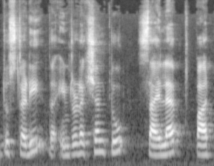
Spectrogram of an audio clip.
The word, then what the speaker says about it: Scilab: Scilab is pronounced as Sci, that is scientific, and Lab, that is laboratory.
